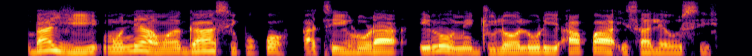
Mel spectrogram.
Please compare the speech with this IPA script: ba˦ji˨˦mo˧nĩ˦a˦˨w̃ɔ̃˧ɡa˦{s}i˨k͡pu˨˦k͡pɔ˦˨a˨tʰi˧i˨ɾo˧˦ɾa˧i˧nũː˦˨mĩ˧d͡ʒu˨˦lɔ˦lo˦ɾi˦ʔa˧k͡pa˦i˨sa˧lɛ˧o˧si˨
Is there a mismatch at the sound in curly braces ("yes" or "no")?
no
